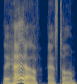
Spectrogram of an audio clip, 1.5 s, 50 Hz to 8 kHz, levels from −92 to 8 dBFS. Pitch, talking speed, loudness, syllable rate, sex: 165 Hz, 155 wpm, -18 LUFS, 4.0 syllables/s, male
